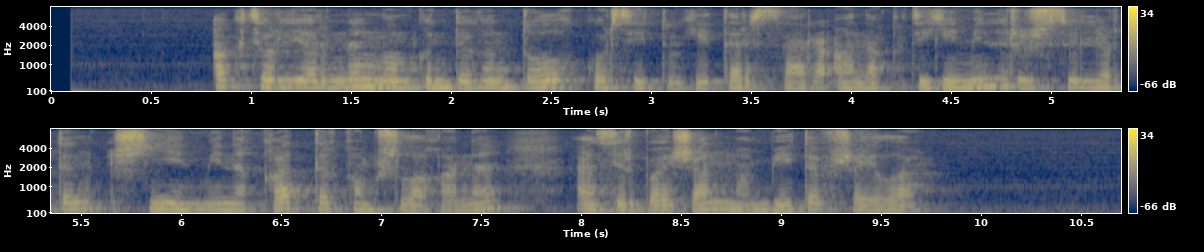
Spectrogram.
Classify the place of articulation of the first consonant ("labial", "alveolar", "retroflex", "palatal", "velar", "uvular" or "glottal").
velar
